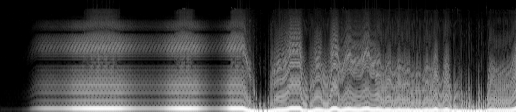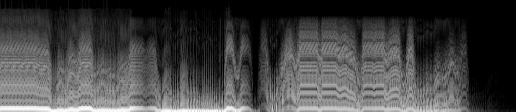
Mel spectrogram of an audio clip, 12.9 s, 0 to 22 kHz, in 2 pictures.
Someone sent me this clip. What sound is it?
Virtual theremin sounds created with mousing freeware using the MIDI option and the GS wavetable synth in my PC recorded with Cooledit96. There was a limited range and it took some repeated attempts to get the sound to start. Third voice option dry.
free, mousing, sample, sound, theremin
